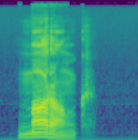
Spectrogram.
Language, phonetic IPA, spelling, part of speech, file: Polish, [ˈmɔrɔ̃ŋk], Morąg, proper noun, Pl-Morąg.ogg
